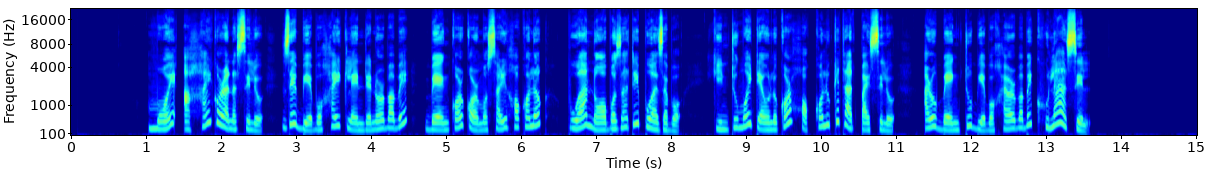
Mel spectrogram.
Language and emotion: Assamese, surprised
